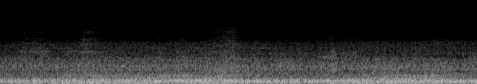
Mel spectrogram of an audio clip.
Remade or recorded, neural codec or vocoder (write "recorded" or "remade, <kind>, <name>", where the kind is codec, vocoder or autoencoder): remade, vocoder, BigVGAN v2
